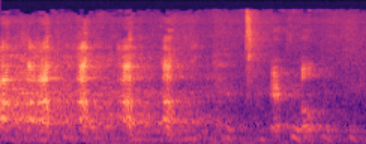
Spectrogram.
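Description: People chuckling and laughing in short rhythmic bursts, a few a second, dying away after about a second.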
